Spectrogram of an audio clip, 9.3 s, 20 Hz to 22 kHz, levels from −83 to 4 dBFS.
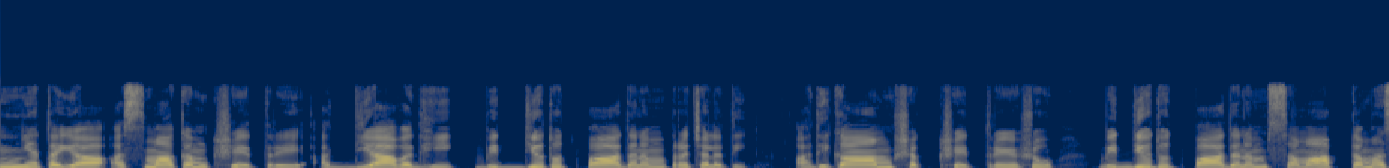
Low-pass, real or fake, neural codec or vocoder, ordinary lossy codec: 10.8 kHz; real; none; none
